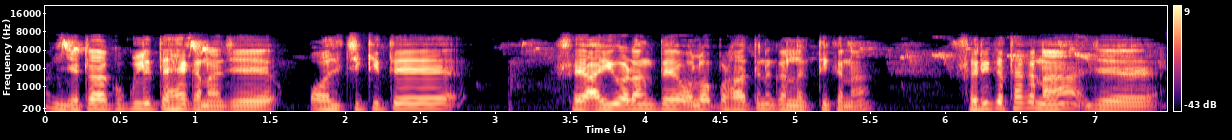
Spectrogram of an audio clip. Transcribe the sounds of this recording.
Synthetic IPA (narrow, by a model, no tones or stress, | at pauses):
d͡ʒɛʈak̬uk̬lit̪aɦɛ̃kanad͡ʒɛ | ɔlt͡ʃikit̪ɛ | sɛajuaɽaŋt̪̬ɛɔlɔʔ̚paɽ̤at̪ɛnakanləɡ̚t̪ikanasəɾikat̪ʰakanad͡ʒɛ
